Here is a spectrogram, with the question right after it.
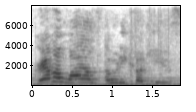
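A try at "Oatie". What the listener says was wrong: O-T. Okay, you pronounced it O-D. O-T. O-A-T-Y.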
